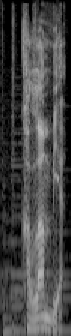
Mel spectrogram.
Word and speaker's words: Columbia: En inglés, este nombre se escribe de las dos formas, con U y con O, pero siempre se pronuncia exactamente igual: Colombia.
